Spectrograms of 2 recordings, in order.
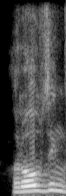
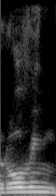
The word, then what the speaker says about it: Rovsing: Next आपके पास sign है रोजिंग sign, ROVSING, रोजिंग, रोविंग, जो भी आपने इसको प्रोनाउंस करना है, ROVSING, रोजिंग साइन होता क्या है?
